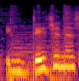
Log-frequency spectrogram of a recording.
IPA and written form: ɪnˈdɪdʒənəs (indigenous)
